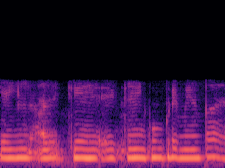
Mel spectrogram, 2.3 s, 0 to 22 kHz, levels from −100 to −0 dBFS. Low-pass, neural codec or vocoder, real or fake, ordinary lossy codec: 3.6 kHz; codec, 44.1 kHz, 2.6 kbps, SNAC; fake; none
